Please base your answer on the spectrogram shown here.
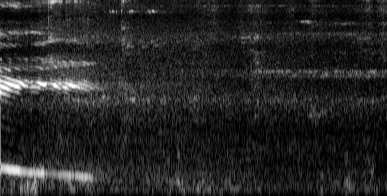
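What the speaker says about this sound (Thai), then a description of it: "รถไฟฟ้า BTS อ่ะ" A BTS Skytrain passes on the elevated line near MBK Center at the Phaya Thai intersection in Bangkok with a high whirring whine that slides down in pitch, then fades into a steady rumble of traffic and city noise.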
